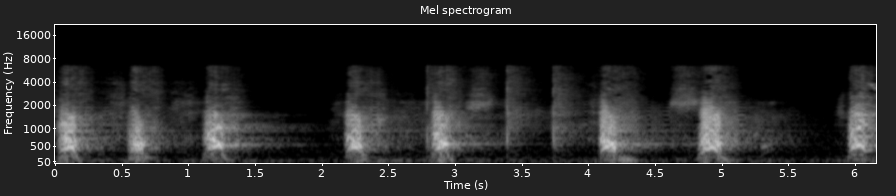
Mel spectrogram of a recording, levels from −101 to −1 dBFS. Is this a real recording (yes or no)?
no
